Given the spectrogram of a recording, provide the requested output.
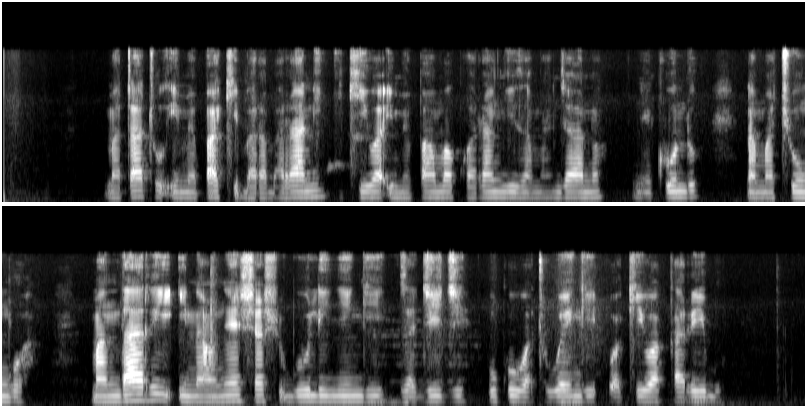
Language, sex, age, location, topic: Swahili, male, 18-24, Nairobi, government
